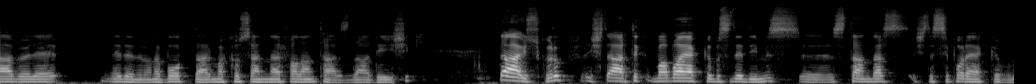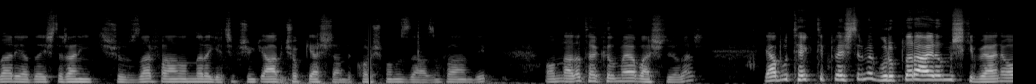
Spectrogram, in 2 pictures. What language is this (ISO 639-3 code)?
tur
